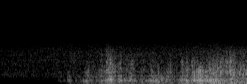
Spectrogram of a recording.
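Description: Steady rain hisses throughout, joined by a low rumble of thunder that swells after the first half-second and rolls on to the end, moderately loud.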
